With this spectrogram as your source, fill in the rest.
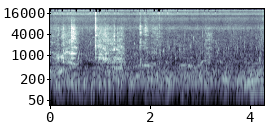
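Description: Ginataan sili cooks in oil with a soft, continuous sizzle broken by a few sharp utensil scrapes and stirring clatters near the start, then settles into a low, even bubbling.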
